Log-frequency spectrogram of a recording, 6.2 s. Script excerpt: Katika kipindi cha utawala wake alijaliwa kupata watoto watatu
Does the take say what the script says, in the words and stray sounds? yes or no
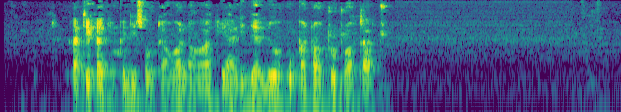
yes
